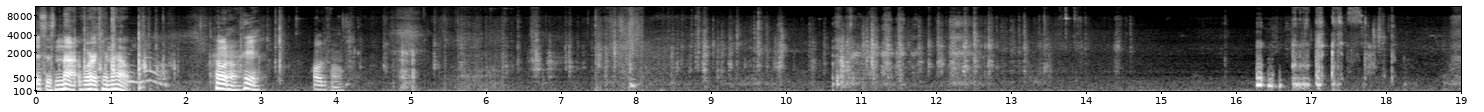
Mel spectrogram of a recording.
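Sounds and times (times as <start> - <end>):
puppy breathing and moving: 0.0 - 14.6
light clicks and scrapes: 0.0 - 14.8.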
